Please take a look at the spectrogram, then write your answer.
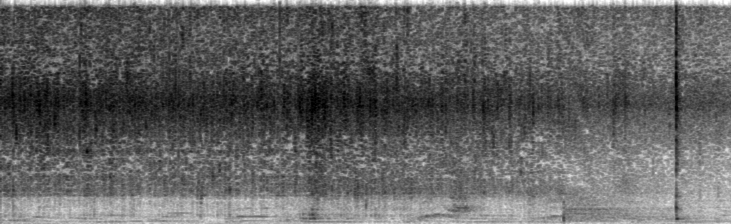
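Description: Chopped onion and cumin seeds fry in hot oil with a steady, loud sizzle that runs throughout, broken by a few stirring scrapes and a sharp clink near the end.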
